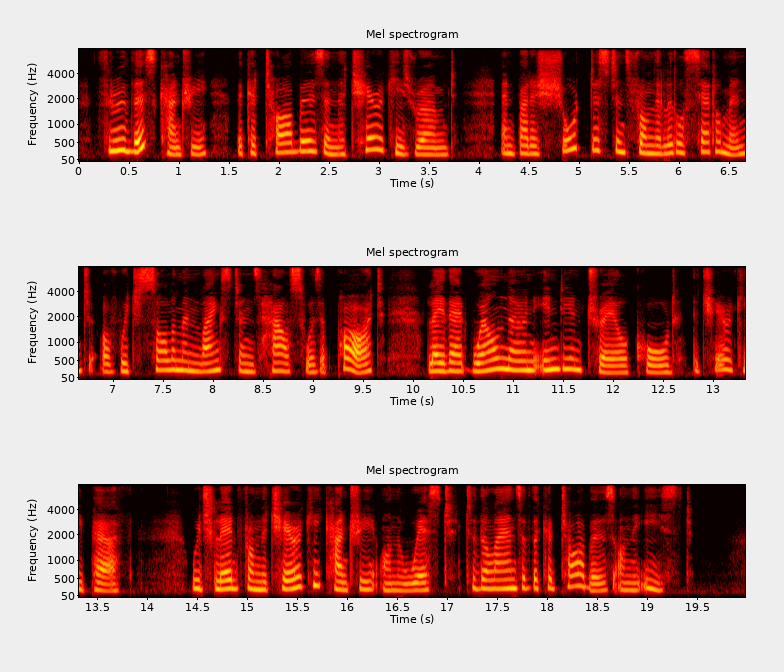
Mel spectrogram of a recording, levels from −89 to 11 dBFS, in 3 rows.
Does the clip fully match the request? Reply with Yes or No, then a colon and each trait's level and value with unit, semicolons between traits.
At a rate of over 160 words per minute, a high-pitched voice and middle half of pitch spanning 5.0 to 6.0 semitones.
No: average, 170 wpm; high, 225 Hz; average, 4.1 semitones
